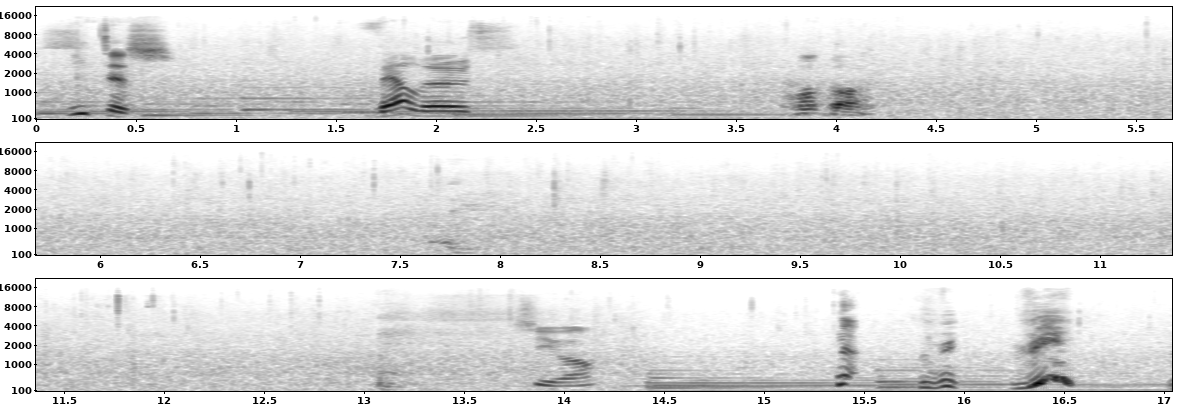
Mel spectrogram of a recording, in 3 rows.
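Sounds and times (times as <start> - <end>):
rain pattering on wet paving: 0.0 - 17.0
drip ticks: 11.6 - 12.8.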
